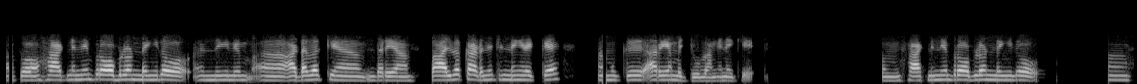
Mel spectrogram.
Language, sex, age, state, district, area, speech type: Malayalam, female, 60+, Kerala, Kozhikode, urban, conversation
